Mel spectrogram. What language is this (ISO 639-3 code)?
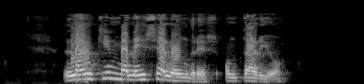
cat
